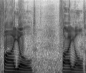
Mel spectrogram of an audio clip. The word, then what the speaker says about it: Fylde: By the way, both sets of fans adding an extra syllable to their team's names. Fylde and Guiseley. That's a little fact for anyone that may not have noticed it. It's actually Fylde's one syllable, Guiseley's two.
